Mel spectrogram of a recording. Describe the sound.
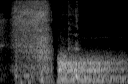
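A voice imitates heavy, mechanical-sounding breathing: one long raspy inhale, a brief pause, then a longer hoarse exhale with a low rumble, Darth Vader style.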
